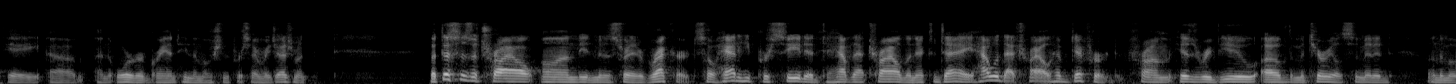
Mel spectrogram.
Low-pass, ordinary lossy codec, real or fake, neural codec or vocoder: 7.2 kHz; AAC, 32 kbps; fake; codec, 16 kHz, 2 kbps, FunCodec, trained on LibriTTS, 25 frames a second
